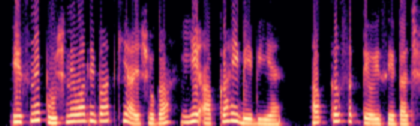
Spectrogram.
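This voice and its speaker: A woman uses a put-on character voice at an extremely high pitch, with lively intonation. She speaks at a moderate pace in a dry, close sound with no echo. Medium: audio drama. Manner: affectionate, playful.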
